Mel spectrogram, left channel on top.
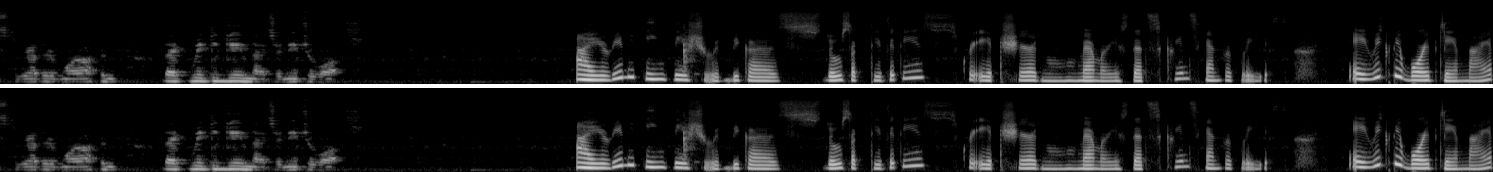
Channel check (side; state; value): both; identical; correlation 1.00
